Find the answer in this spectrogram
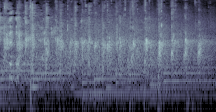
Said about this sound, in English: Oh yeah, clap it up.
